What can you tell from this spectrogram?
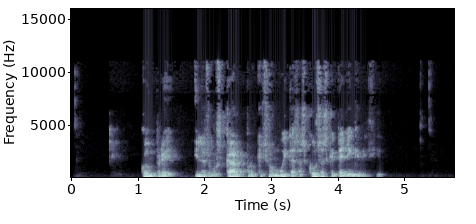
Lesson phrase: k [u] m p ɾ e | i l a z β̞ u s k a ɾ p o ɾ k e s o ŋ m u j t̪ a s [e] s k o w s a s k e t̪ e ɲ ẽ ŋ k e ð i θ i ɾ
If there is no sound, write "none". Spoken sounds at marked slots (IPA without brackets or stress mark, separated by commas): o, a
